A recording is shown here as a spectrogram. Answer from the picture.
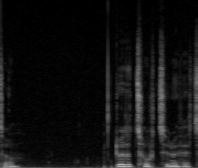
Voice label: "twt", Welsh

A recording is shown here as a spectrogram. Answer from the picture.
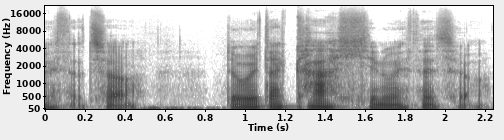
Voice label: "call", Welsh

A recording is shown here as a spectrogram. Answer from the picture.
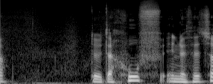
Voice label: "hwff" Welsh

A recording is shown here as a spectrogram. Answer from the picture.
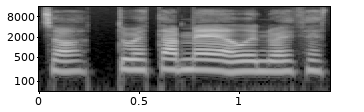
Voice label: "meel", Welsh

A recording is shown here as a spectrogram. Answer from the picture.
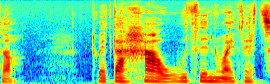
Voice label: "hawdd" Welsh

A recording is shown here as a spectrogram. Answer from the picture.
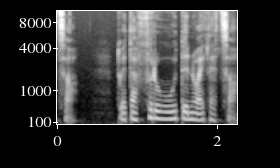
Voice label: "ffrwd", Welsh

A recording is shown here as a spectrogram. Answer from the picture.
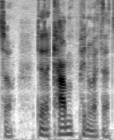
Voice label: "camp", Welsh

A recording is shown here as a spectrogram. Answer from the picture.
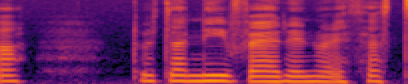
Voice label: "nifer" Welsh

